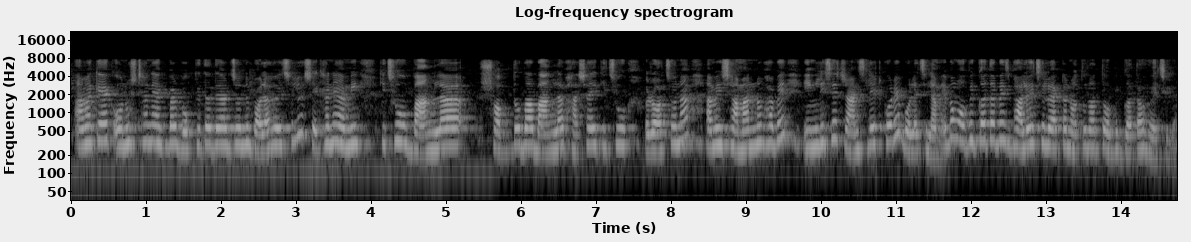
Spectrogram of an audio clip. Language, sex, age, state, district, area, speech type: Bengali, female, 30-45, West Bengal, Purulia, urban, spontaneous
